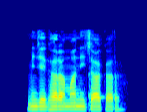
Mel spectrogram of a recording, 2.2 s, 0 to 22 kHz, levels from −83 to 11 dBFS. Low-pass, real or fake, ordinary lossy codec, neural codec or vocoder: 7.2 kHz; real; AAC, 48 kbps; none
